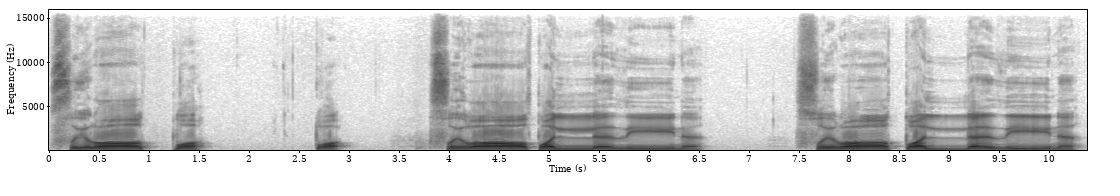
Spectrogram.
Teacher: تو طا کر کے ہونٹوں کو گول نہیں کرنا، طا بس، ٹھیک، بالکل سیدھے رہیں اور اندر سے زبان اور سامنے والے دانتوں کی جو جڑ ہے وہ استعمال کریں۔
